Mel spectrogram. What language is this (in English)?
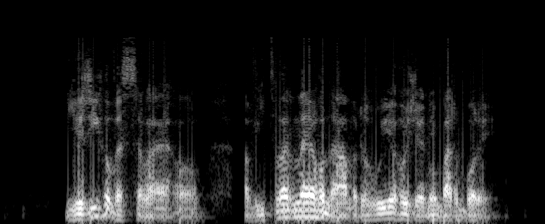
Czech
